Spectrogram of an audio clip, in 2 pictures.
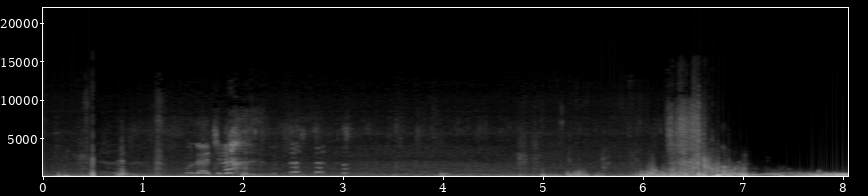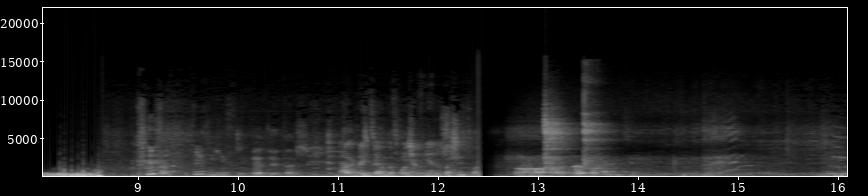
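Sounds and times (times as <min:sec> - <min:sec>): muffled underwater gurgling: 0:06.3 - 0:08.7.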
